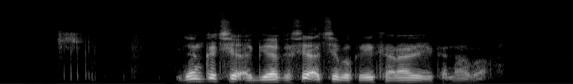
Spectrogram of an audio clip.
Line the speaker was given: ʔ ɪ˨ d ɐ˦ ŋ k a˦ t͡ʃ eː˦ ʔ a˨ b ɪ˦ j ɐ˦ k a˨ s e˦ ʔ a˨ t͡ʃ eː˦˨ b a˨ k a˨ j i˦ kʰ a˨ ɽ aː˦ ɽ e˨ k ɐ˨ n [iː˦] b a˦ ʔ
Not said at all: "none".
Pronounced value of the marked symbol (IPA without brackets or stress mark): aː˦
